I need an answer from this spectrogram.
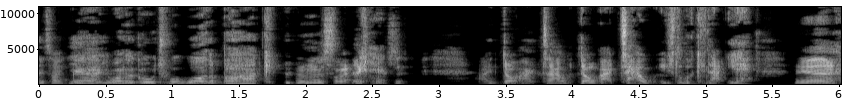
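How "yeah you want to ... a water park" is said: put-on voice sounding like an old man. Retelling a dream where The Rock answers the speaker, in a failed The Rock impression. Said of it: "Why does The Rock sound like an 80-year-old".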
